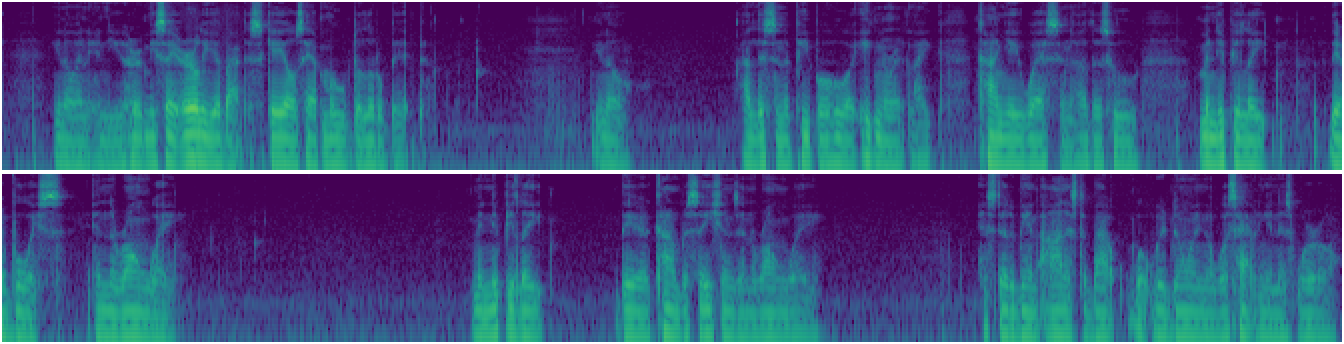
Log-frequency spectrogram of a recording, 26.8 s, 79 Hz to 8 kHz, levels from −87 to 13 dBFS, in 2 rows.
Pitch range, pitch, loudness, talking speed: 85-95 Hz, 90 Hz, -27 LUFS, 135 wpm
